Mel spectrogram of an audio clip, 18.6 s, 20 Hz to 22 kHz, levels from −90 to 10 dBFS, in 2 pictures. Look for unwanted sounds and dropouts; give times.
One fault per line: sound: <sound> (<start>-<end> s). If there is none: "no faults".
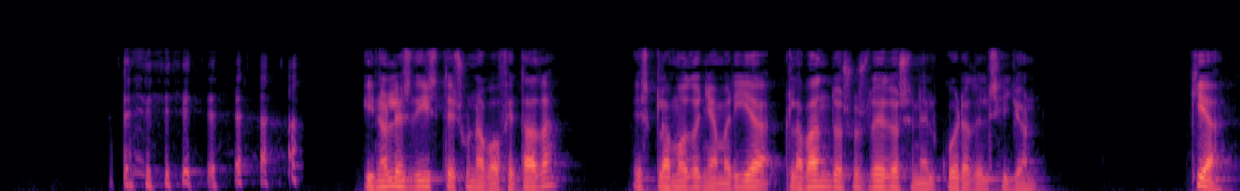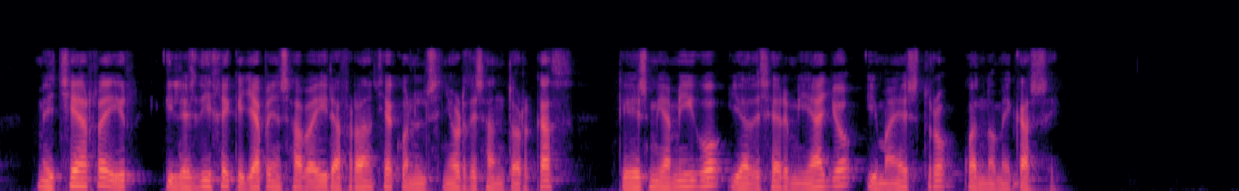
sound: laugh (0.8-2.3 s)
